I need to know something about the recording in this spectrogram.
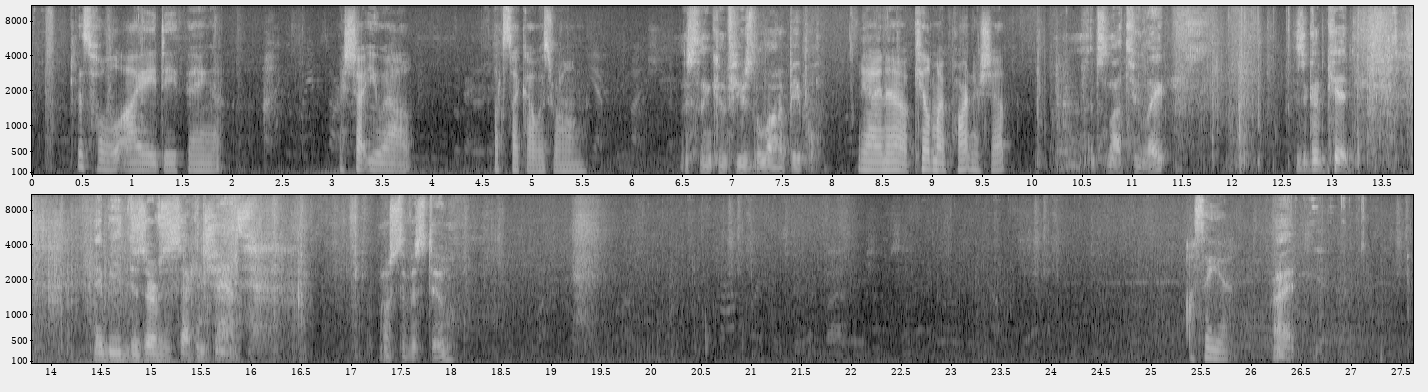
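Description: A woman speaks with a firm, questioning tone nearby.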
